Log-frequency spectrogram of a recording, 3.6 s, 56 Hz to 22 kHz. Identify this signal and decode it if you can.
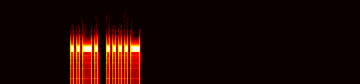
Morse code, heard as a keyed tone, about 40 wpm, 700 Hz. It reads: F4
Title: Callsign Prefixes for Top 50 DXCC - 40wpm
